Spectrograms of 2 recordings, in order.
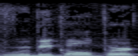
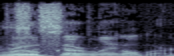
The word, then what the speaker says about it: Rube Goldberg: I don't even know what they're making, but it's like this big Ruby Goldberg contraption, and it's like Rube Goldberg. Rube Goldberg, is that how you pronounce it?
